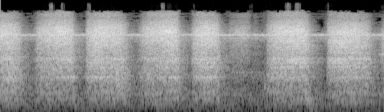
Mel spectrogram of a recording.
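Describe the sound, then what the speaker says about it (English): Redheart wood bandsaw box rubbed by hand across sandpaper in even back-and-forth strokes, a close rhythmic scratchy rasp repeating about seven times with brief pauses between passes. "gentle pressure, even strokes, make sure that the top and bottom get contact with the sandpaper."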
